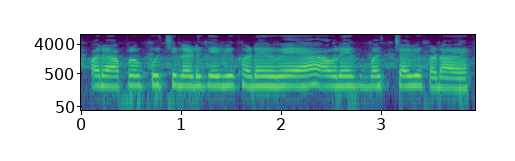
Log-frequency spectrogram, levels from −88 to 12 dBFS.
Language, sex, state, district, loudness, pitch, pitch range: Hindi, female, Uttar Pradesh, Saharanpur, -13 LUFS, 215 Hz, 210-220 Hz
